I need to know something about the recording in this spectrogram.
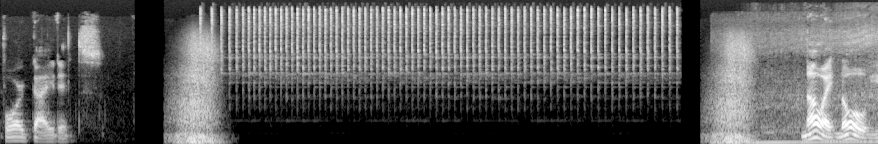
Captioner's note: whoosh; compass spinning; trolley passes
